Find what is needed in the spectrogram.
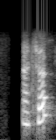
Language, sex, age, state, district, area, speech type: Kashmiri, female, 30-45, Jammu and Kashmir, Bandipora, rural, conversation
